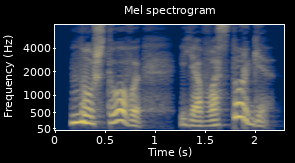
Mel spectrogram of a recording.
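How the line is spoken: Ardent exclamation. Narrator (Russian): с жаром воскликнула я

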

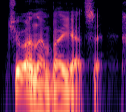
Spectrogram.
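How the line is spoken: Scoffing snort. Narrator (Russian): хмыкнул Лук

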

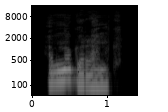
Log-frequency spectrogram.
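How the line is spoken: Quiet question. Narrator (Russian): спросила Марьяна тихо

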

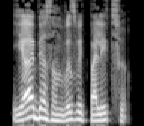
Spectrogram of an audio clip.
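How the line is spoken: Dry. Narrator (Russian): сухо произнес доктор

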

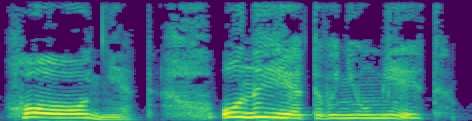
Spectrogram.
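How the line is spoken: Groaned. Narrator (Russian): простонала Склепова

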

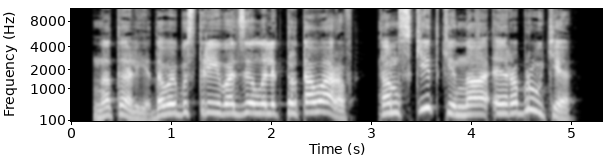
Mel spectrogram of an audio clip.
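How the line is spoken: Man yelling. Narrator (Russian): заорал мужчина

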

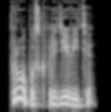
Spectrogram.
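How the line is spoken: Stranger's snort. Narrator (Russian): хмыкнул неизвестный

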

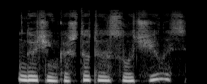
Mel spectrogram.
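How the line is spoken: Quiet mother. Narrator (Russian): тихо спросила мама

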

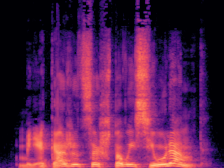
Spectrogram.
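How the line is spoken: Doctor shouting. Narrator (Russian): крикнул на Швейка другой доктор

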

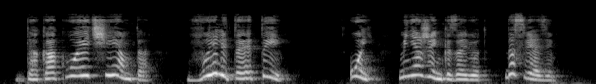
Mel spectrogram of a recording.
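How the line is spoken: Exclaiming. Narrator (Russian): воскликнула

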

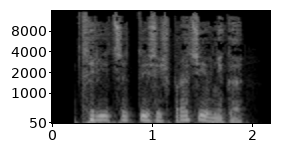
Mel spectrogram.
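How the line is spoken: Exclaiming. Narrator (Russian): воскликнул Нижегородец

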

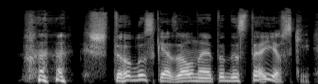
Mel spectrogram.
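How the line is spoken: Relieved laugh. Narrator (Russian): рассмеялся Павел, сняв напряжение

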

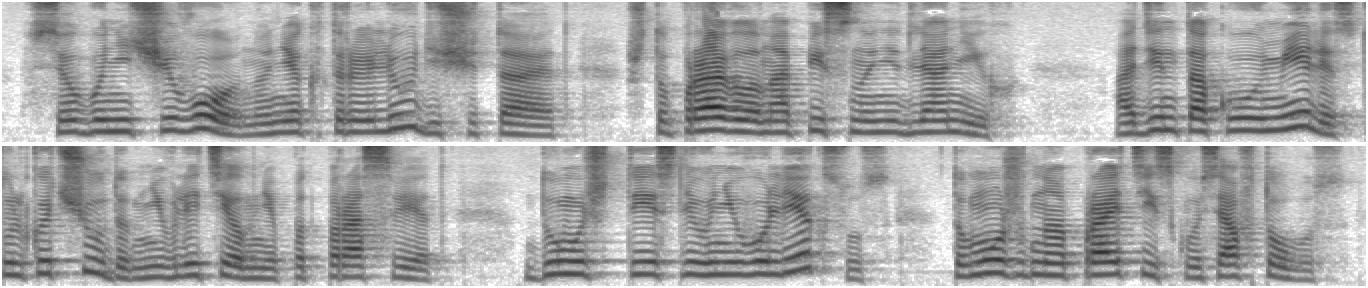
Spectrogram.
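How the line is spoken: Grumbled. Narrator (Russian): проворчал Гриша

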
